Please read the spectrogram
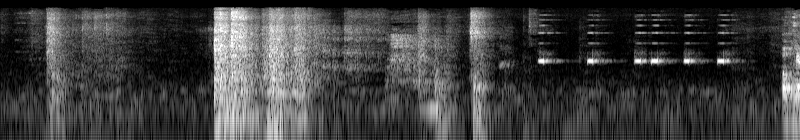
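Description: A sheet pan sliding into an electric oven and the oven door knocking shut, then a quick run of about six short electronic beeps from the range's control panel as the ten-minute timer is set.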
